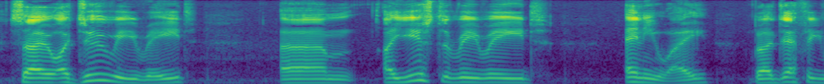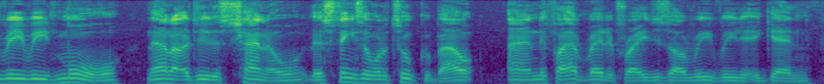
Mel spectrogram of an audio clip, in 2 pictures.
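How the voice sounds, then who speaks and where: Croaky-voiced man chatting about books. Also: mid-range voice, a little fast, no echo. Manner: chatty, rambling, thinks aloud. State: croaky voice after a singing gig. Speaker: book channel host. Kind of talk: casual to-camera book chat.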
